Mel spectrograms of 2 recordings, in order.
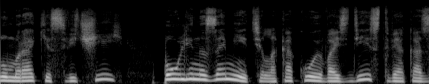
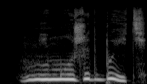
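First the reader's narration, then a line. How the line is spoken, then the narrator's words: Whisper. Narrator (Russian): прошептала Урсула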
